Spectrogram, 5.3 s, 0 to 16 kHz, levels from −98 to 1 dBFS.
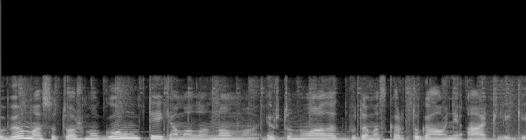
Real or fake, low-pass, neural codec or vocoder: real; 7.2 kHz; none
